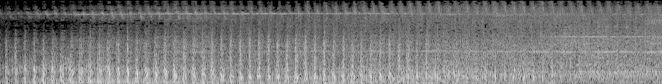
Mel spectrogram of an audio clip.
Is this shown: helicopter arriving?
yes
